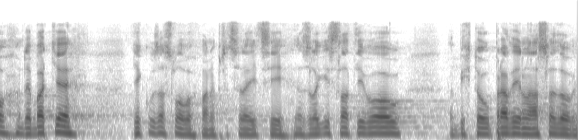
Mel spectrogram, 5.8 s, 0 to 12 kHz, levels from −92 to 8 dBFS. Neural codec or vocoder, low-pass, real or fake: none; 7.2 kHz; real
